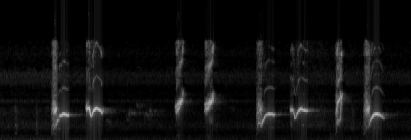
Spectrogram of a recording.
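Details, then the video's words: Cucak ranting bulbul, recorded as a lure and training sound to get caged birds singing. Short bright whistled notes with quick upward hooks and sharp chirps, in bursts separated by brief pauses. Background is quiet. "SUARA PANCINGAN CUCAK RANTING BAHAN AGAR CEPAT GACOR || MASTERAN CUCAK RANTING"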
